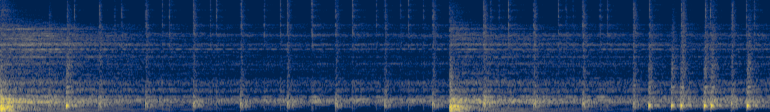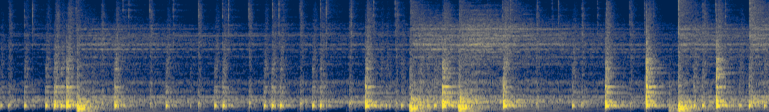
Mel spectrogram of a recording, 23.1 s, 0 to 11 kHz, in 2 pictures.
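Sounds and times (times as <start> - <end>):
ride cymbal played with stick: 0.0 - 23.0.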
